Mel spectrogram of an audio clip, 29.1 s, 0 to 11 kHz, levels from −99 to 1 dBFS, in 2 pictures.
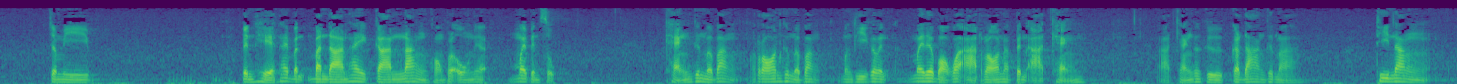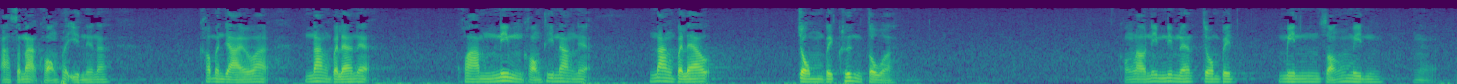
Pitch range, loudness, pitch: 95-115 Hz, -25 LUFS, 105 Hz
